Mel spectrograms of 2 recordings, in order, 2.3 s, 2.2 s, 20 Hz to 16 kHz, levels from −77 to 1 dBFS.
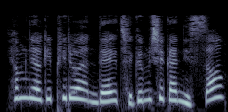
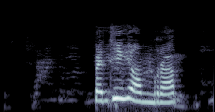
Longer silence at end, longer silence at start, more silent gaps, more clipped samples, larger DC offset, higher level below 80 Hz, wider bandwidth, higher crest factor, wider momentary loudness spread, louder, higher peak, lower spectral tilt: second, 0.05 s vs 0.35 s; second, 0.1 s vs 0.95 s; neither; neither; neither; about the same, -64 dBFS vs -66 dBFS; first, 10.5 kHz vs 7.6 kHz; about the same, 12 dB vs 16 dB; second, 3 LU vs 8 LU; second, -23 LUFS vs -15 LUFS; second, -10 dBFS vs 0 dBFS; about the same, -3.5 dB/octave vs -4.5 dB/octave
